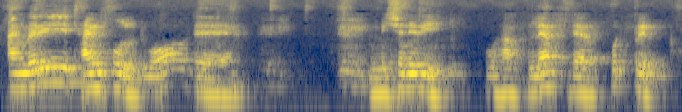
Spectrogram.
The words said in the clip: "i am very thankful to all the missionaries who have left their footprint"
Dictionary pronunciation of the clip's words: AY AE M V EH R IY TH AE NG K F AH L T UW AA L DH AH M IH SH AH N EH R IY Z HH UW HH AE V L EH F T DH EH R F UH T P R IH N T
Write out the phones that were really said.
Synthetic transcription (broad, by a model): AY M V EH R IY T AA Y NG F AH L T UW AA L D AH M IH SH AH N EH R IY HH UW HH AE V L EH F T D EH R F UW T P R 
